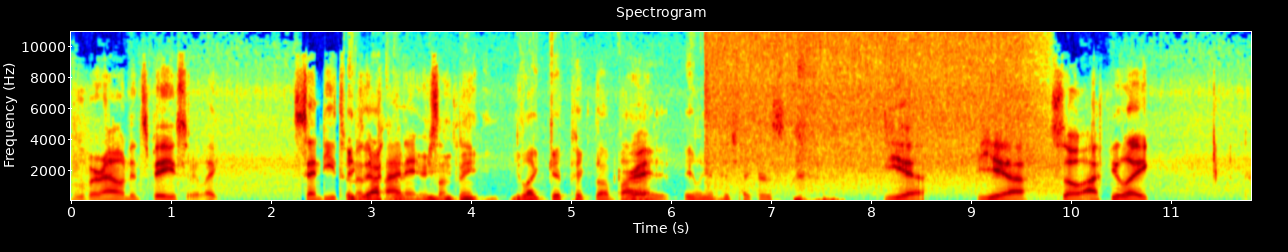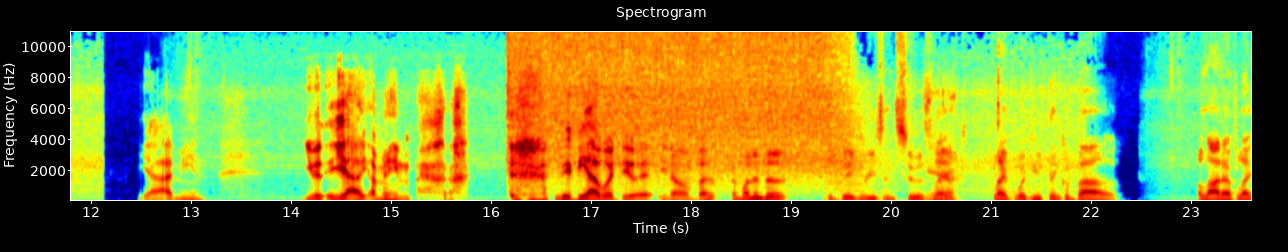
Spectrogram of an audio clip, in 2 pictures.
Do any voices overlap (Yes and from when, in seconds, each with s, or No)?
Yes, from 2.8 s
